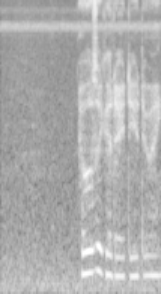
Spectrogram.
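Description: A young woman speaks close by, brightly and with animation.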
